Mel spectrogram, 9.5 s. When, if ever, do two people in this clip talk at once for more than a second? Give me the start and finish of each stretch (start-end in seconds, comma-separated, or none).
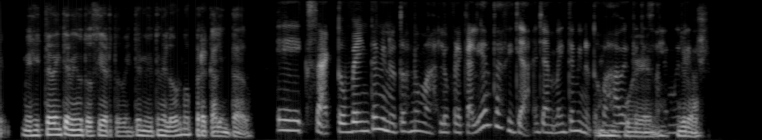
7.4-8.7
